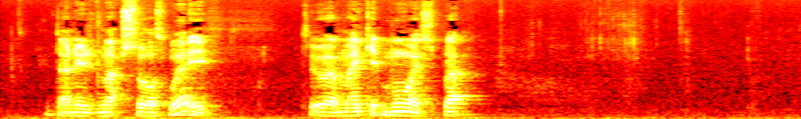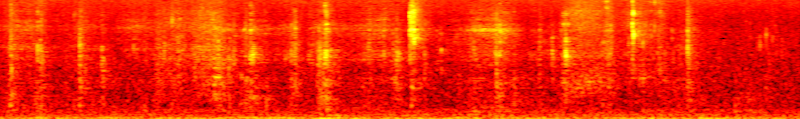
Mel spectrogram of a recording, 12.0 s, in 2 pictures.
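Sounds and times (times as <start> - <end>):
person chewing food: 3.7 - 12.0.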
